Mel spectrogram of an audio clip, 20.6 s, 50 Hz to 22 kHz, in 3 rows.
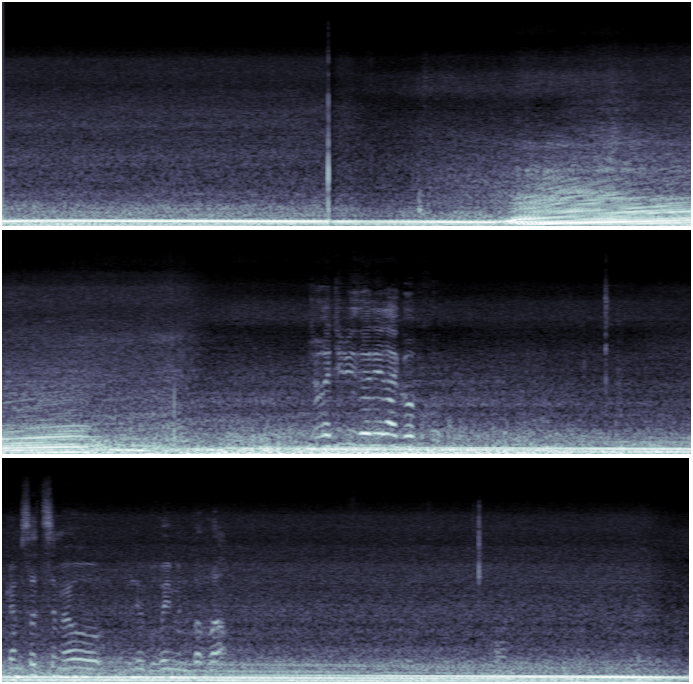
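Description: Mercedes E550 coupé's V8 heard from inside the cabin, cruising with a steady low drone, then accelerating for about three seconds around five seconds in, its pitch rising, before settling back to a steady cruise. The engine is running on a freshly fitted set of eight spark plugs.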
